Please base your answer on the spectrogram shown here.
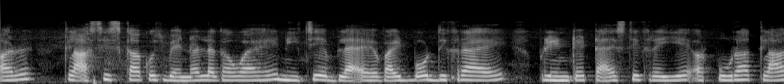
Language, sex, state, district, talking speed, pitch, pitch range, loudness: Hindi, female, Maharashtra, Washim, 185 wpm, 195 Hz, 190-210 Hz, -18 LUFS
